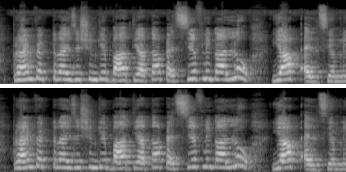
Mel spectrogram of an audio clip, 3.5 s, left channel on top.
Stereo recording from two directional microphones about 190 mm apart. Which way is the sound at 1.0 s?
35° left (ahead or behind).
